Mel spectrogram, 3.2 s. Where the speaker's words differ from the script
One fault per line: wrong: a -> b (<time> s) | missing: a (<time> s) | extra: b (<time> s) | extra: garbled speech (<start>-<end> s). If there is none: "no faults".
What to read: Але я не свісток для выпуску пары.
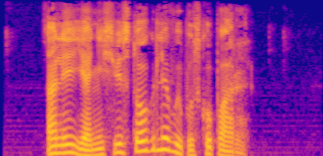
no faults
